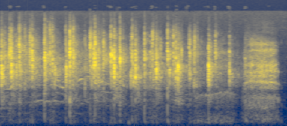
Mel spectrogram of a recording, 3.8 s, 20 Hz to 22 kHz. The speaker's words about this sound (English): Now, that was a 20% clapping. 80% still says.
